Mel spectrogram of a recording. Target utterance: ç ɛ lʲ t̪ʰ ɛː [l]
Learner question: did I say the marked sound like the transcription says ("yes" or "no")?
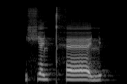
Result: no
